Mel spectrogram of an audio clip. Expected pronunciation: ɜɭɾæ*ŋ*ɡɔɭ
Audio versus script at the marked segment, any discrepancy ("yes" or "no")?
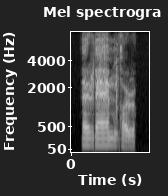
yes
